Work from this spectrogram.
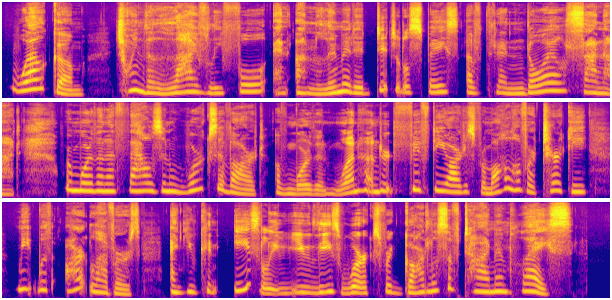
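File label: English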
